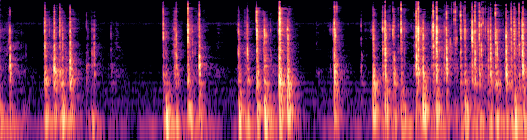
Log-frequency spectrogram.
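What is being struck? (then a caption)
Plastic keyboard with round keycaps. Fingertips type on a light blue plastic Ubotie retro keyboard with round white keycaps. Quick bursts of clacky keystrokes, each with a low thump and a bright click, are separated by brief pauses.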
